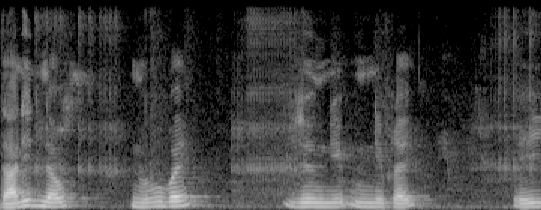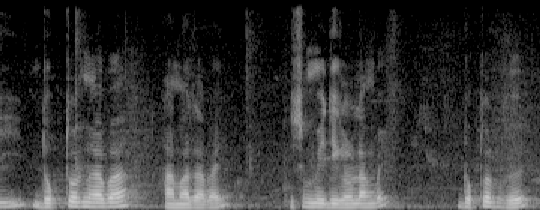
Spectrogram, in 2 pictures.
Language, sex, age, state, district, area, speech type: Bodo, male, 60+, Assam, Baksa, rural, spontaneous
